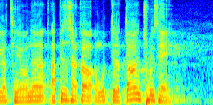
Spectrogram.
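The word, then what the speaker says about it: JOSE: 저희 같은 경우는 앞에서 잠깐 언급드렸던 조세, 발음을 좀 조심해야 될 것 같긴 한데 조세 이제 JWT라고 불리는 JSON 웹 토큰이라는 것을 이용을 하고 있습니다.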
